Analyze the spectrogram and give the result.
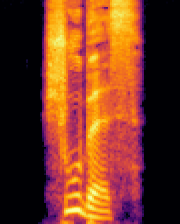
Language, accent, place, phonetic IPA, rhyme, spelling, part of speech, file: German, Germany, Berlin, [ˈʃuːbəs], -uːbəs, Schubes, noun, De-Schubes.ogg
- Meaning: genitive singular of Schub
